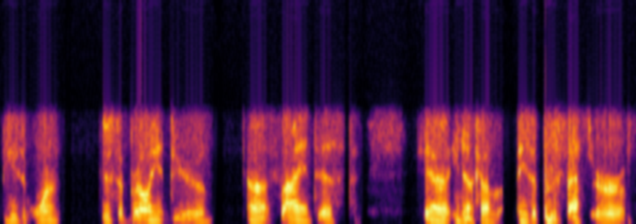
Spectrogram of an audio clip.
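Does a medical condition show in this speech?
Yes: voice disorder; progressive voice disorder.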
